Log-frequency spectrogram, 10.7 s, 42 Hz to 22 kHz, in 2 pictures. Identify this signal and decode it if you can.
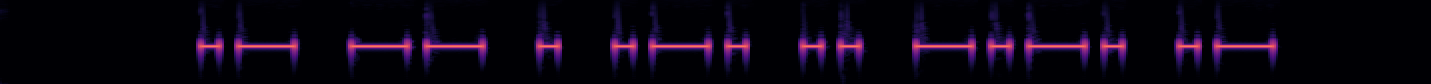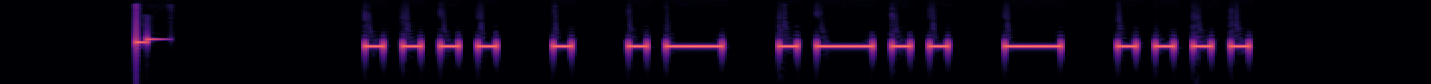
Morse code, heard as a keyed tone, about 17 wpm, 700 Hz. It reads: AMERICA HEALTH
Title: Sets of 5 Words - New Word Drill - 17wpm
